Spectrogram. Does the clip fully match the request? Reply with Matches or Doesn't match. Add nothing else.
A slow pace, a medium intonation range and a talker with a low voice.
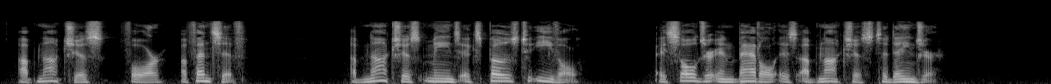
Matches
